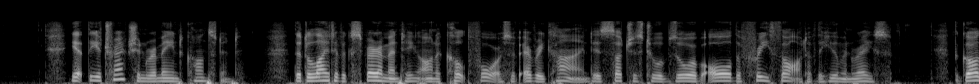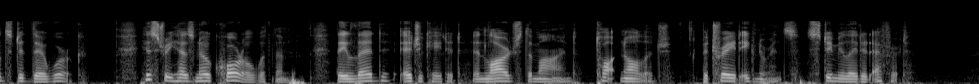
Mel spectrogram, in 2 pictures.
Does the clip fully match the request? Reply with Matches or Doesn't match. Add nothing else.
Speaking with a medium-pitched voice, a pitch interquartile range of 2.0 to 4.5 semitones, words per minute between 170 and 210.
Doesn't match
